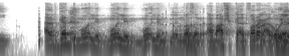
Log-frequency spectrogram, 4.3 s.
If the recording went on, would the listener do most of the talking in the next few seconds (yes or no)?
yes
